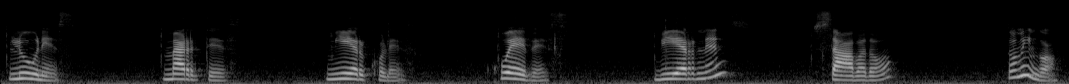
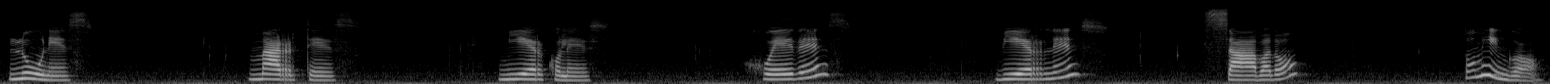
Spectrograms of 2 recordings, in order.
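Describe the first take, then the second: First: The days are said a little faster. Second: The days are said at normal speed.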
